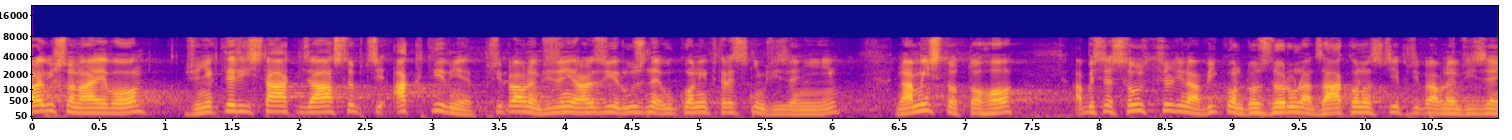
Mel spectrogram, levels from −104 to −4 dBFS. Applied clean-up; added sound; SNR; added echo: none; none; none; none.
